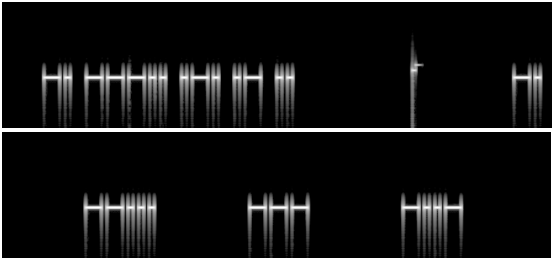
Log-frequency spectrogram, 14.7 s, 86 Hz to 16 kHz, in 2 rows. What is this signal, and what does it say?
Morse code, heard as a keyed tone, about 17 wpm, spaced as for 9 wpm, 700 Hz. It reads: N8RAI N7OX
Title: USA Call Signs - 6x Character Spacing - 17wpm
